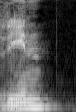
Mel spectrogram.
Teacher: اگر را کے نیچے دو زیریں آ جائیں تو اس کو باریک پڑھیں گے اور گنہ نہیں کریں گے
